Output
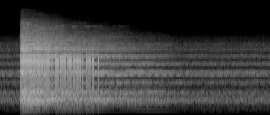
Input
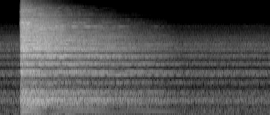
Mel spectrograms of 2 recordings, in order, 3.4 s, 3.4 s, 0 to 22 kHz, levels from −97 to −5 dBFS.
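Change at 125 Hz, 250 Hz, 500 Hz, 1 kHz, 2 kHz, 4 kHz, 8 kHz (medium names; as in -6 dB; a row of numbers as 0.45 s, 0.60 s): under -15 dB, -10.5 dB, -3.5 dB, +2.0 dB, +4.0 dB, -7.5 dB, -19.5 dB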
